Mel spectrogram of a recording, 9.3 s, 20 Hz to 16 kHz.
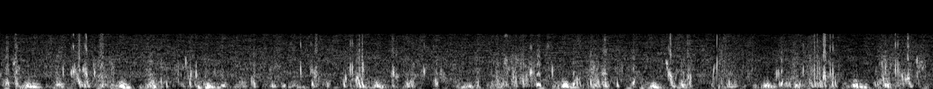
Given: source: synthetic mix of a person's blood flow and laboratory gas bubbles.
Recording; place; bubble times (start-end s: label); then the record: Doppler ultrasound of blood flow; precordium
0.00-0.21 s: bubbles
0.59-1.16 s: bubbles
1.44-2.27 s: bubbles
2.49-2.78 s: bubbles
2.96-3.04 s: bubbles
3.08-3.21 s: bubbles
3.25-3.31 s: bubbles
3.40-3.73 s: bubbles
3.90-4.18 s: bubbles
4.20-4.28 s: bubbles
4.32-4.47 s: bubbles
4.75-4.82 s: bubbles
4.89-5.56 s: bubbles
5.69-6.26 s: bubbles
6.30-6.39 s: bubbles
6.62-6.94 s: bubbles
7.10-7.40 s: bubbles
7.73-7.95 s: bubbles
8.01-8.39 s: bubbles
8.71-9.27 s: bubbles
From the record:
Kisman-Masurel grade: 342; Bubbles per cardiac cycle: rolling drumbeat, 9 or more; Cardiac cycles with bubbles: 100%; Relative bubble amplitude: moderate (0.250 to 0.450); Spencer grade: 3 (all of the cardiac periods contain showers or single bubble signals, but not dominating or overriding the cardiac motion signals); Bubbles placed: only in the low amplitude regions of the cardiac cycle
